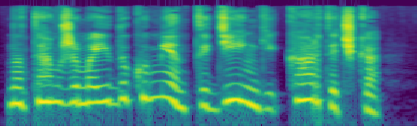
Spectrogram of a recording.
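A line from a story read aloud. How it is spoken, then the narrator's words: Confused exclamation. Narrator (Russian): воскликнула я, сама не поняв произнесенного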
